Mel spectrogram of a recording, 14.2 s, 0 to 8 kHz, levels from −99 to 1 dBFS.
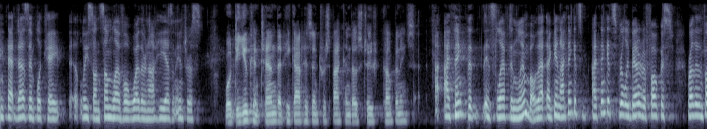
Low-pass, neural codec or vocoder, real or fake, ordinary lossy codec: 7.2 kHz; none; real; AAC, 48 kbps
